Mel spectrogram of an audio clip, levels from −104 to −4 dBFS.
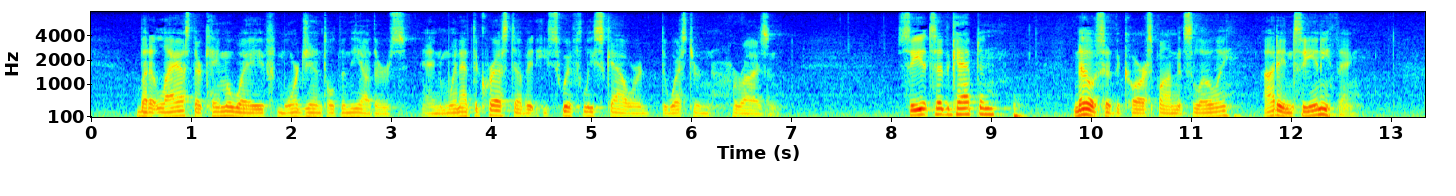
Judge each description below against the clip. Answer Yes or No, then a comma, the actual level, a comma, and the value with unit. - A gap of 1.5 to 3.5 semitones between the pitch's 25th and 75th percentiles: No, average, 4.0 semitones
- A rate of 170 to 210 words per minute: Yes, average, 175 wpm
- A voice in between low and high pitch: No, low, 110 Hz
